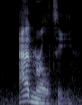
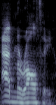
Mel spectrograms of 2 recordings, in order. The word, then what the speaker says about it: Admiralty: do you pronounce this Admiralty that's right you you you really collapse on that third syllable Admiralty you don't say Admiralty that's what my brain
